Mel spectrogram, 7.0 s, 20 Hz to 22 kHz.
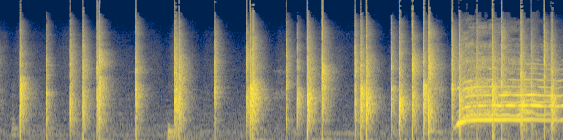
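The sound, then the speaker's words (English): Sharp single hand claps start slow and evenly spaced, then gradually quicken into a faster, denser clapping rhythm before a loud sustained cheer takes over at the end. “Can we get like an 80s slow clap from the movies?”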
